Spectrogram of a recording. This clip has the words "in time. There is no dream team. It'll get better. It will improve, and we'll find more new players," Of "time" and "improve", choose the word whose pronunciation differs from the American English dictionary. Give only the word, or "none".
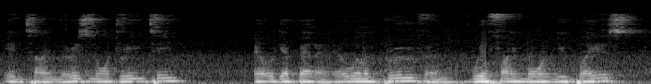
none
